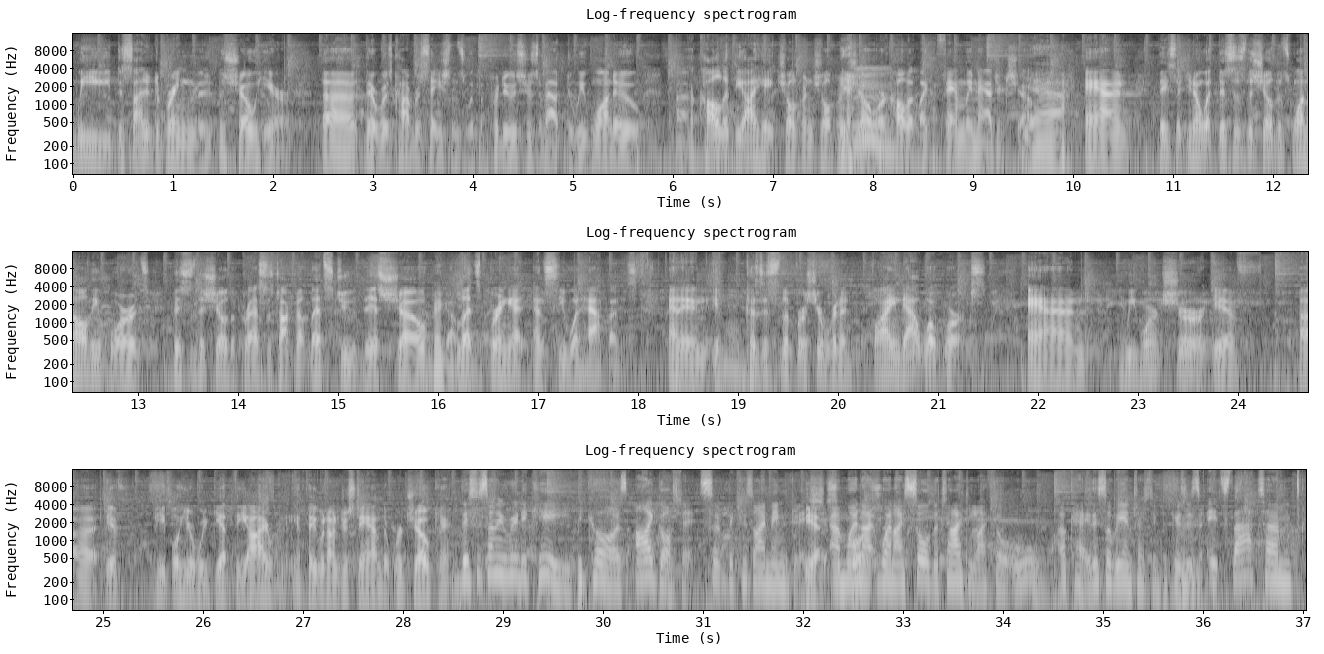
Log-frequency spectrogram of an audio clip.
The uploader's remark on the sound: Are out and about at "Al Majaz Waterfront" broadcasting Yalla Home Live and having guests throughout their show. In the UAE.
